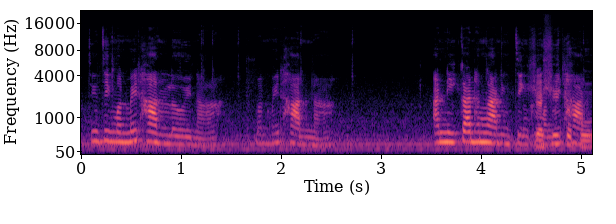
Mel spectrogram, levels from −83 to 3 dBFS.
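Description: Nothing in this speech recording stands out as a technical fault, so there's nothing here to point to.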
